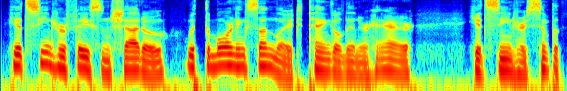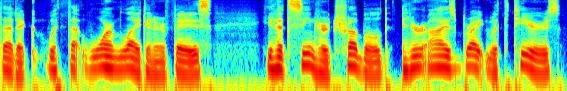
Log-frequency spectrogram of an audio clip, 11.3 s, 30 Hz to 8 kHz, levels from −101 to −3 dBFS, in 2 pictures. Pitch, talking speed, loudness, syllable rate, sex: 110 Hz, 200 wpm, -17 LUFS, 4.8 syllables/s, male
